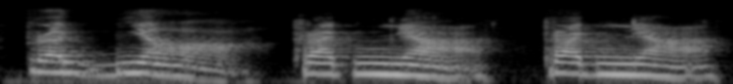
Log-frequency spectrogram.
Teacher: sometimes when we get going, that j gets dropped and we end up with prajna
